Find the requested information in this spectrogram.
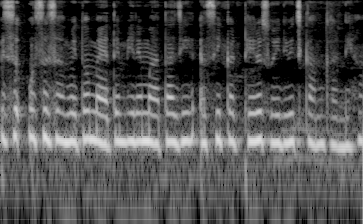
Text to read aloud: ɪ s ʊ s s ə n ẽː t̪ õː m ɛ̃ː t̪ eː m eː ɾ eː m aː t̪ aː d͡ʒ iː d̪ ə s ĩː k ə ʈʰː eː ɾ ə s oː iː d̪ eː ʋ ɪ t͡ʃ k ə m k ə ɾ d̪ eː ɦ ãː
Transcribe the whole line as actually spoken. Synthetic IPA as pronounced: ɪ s ʊ s s ə m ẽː t̪ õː m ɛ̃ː t̪ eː m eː ɾ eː m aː t̪ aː d͡ʒ iː ə s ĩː k ə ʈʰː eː ɾ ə s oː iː d̪ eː ʋ ɪ t͡ʃ k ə m k ə ɾ d̪ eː ɦ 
